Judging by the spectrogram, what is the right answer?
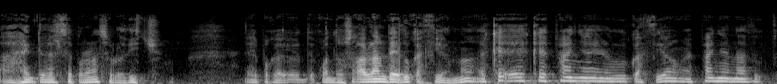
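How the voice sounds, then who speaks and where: A man talks at a moderate pace. He has an ordinary speaking voice. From Extremadura, Spain, small village. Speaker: environmental activist. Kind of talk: radio discussion.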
